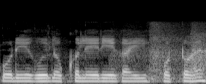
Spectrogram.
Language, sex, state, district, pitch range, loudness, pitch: Hindi, male, Uttar Pradesh, Muzaffarnagar, 145-150 Hz, -14 LUFS, 145 Hz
